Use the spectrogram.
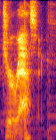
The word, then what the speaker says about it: Jurassic: the general public had ever heard the word Jurassic before Jurassic Park and we're not all saying it wrong clber it's pronounced Jurassic it is so these are Tyrannosaurus Rex and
